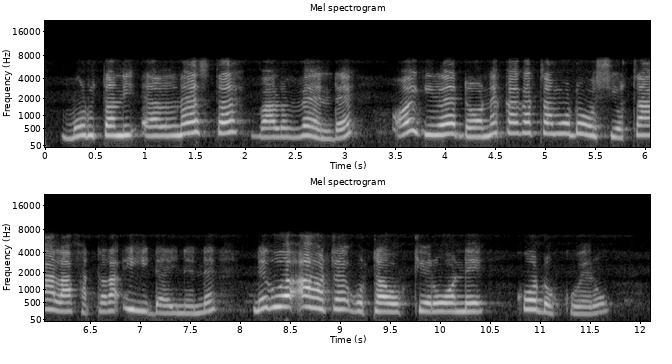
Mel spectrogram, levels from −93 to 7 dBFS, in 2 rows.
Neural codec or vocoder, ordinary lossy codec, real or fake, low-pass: none; Opus, 16 kbps; real; 7.2 kHz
